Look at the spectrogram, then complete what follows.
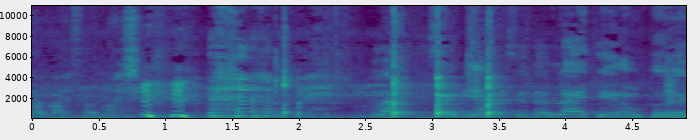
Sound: laughs

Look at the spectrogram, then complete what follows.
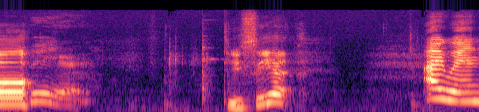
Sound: voiceover

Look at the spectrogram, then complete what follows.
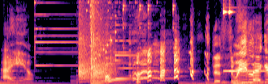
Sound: laughs

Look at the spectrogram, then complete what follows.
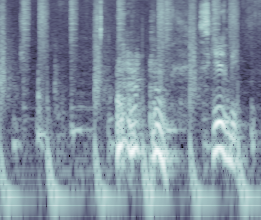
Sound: clears throat

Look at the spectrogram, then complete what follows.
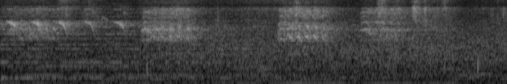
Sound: bird squawking

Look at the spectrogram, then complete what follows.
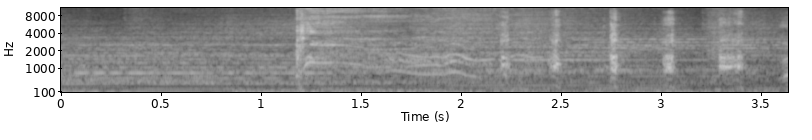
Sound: Derek laughing hysterically

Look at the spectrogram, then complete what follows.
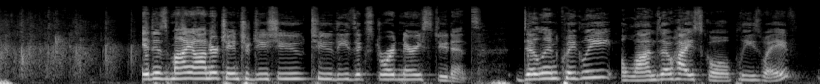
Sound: applause

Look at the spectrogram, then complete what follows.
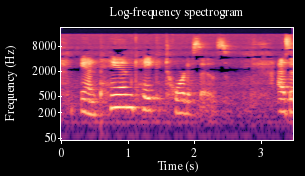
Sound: none

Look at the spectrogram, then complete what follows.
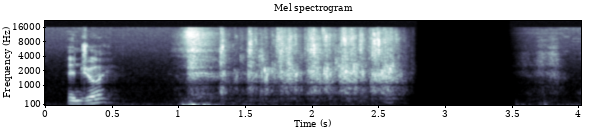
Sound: audience applause

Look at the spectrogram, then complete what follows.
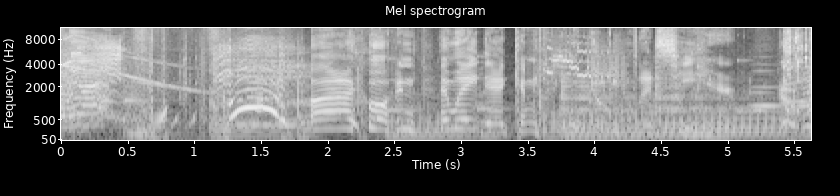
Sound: screaming

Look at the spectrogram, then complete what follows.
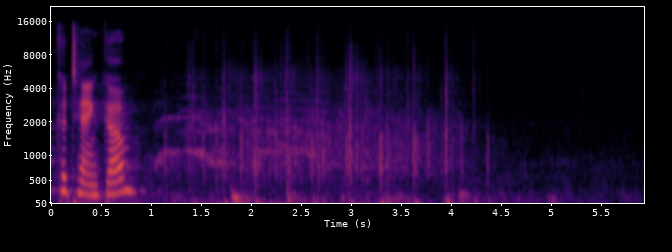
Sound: audience applauding

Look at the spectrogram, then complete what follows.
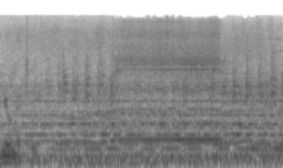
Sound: steam whistle blowing

